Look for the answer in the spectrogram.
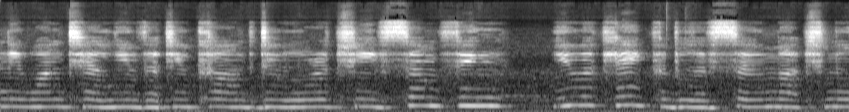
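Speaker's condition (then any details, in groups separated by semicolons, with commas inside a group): Cerebral palsy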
